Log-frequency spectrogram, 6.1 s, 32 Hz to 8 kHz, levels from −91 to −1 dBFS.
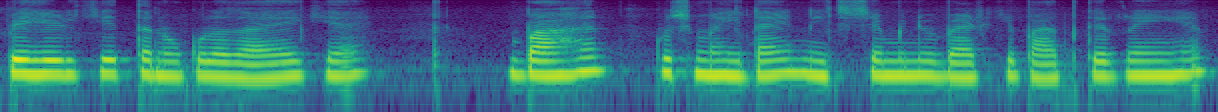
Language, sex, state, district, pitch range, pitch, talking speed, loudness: Hindi, female, Haryana, Rohtak, 190-210 Hz, 195 Hz, 185 wpm, -18 LUFS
